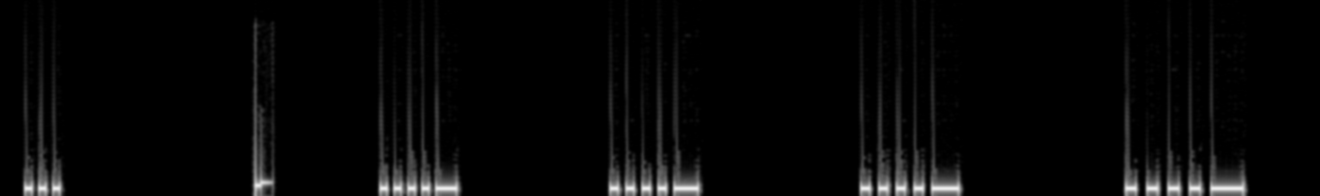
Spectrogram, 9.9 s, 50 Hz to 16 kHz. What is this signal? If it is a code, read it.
Morse code, heard as a keyed tone, about 20 wpm, spaced as for 6 wpm, 700 Hz. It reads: S 4444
